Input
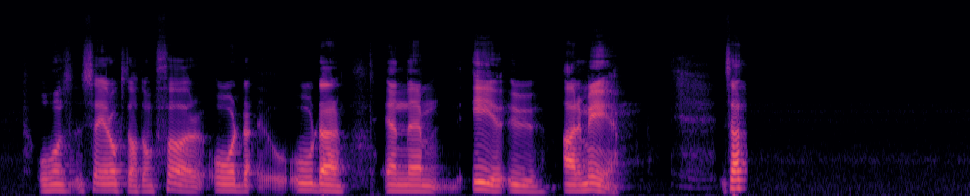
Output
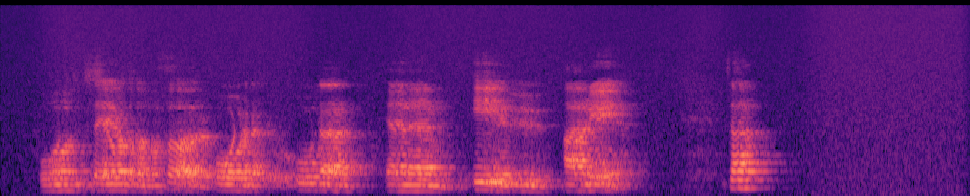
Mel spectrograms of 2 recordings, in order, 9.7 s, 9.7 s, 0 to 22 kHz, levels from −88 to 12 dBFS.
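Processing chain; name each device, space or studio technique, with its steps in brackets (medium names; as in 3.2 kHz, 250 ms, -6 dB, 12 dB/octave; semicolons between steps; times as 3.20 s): filmed off a television (band-pass 220–6400 Hz; peaking EQ 450 Hz +7 dB 0.29 oct; reverberation RT60 0.65 s, pre-delay 64 ms, DRR -5.5 dB; white noise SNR 23 dB; level rider gain up to 10 dB; trim -1 dB; AAC 96 kbps 44.1 kHz)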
